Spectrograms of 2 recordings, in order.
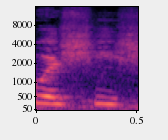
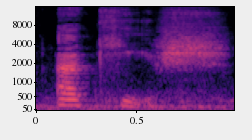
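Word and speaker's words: Achish: Do you remember who Ashish is? He was David's friend. That's in the He's a Philistine. David's friend. Yeah. So, first thing is I'm probably pronouncing his name wrong. It's probably Akish.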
